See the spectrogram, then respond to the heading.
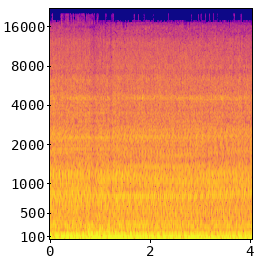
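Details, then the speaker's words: Scania P420 truck carrying a Liebherr 45-tonne mobile crane, diesel cold start after sitting unused over the weekend, left to warm up on a noisy building site. Deep, steady idle with an even low rumble and no knocks or misses; healthy. "Čekamo taj zvuk, pokrećemo motor. Pustit ćemo malo da odradi iz razloga što nije paljena preko vikenda."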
